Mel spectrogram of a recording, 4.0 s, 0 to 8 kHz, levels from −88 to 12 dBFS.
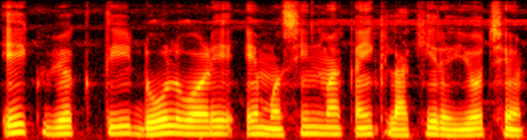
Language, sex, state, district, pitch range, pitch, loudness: Gujarati, male, Gujarat, Navsari, 130-150 Hz, 140 Hz, -16 LUFS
